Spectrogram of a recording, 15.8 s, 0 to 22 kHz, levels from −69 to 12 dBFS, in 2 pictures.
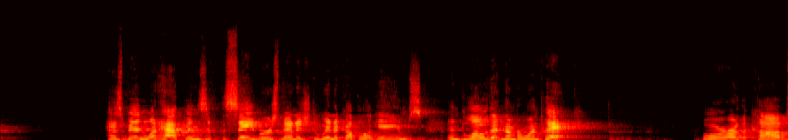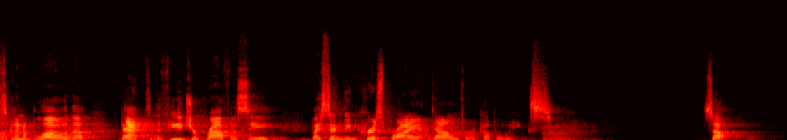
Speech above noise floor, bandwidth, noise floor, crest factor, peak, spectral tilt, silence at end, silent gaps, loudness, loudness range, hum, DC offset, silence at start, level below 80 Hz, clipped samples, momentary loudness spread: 55 dB; 18 kHz; -82 dBFS; 26 dB; -2 dBFS; -2.5 dB/octave; 0.35 s; none; -25 LUFS; 8 LU; none; under 0.1%; 0 s; -70 dBFS; under 0.1%; 18 LU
